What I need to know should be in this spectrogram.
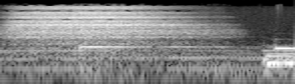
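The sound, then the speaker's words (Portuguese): Deep breathing during a guided devotional breathing exercise: a long, steady, airy hiss of breath lasting nearly two seconds, ending with a brief, slightly louder change. “Respire fundo. Solte. Mais uma vez. Respire.”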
